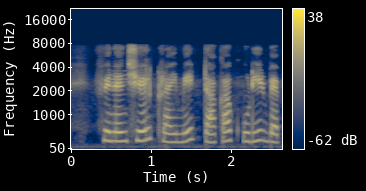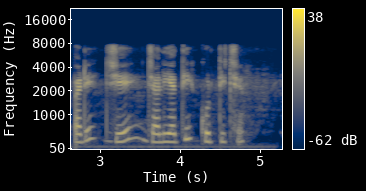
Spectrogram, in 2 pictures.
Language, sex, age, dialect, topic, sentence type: Bengali, female, 18-24, Western, banking, statement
